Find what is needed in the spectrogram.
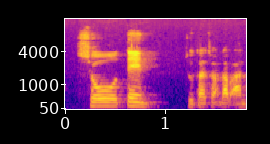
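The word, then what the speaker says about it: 焦点: Thì sẽ đọc là show. Như vậy, tiêu điểm sẽ là show ten.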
